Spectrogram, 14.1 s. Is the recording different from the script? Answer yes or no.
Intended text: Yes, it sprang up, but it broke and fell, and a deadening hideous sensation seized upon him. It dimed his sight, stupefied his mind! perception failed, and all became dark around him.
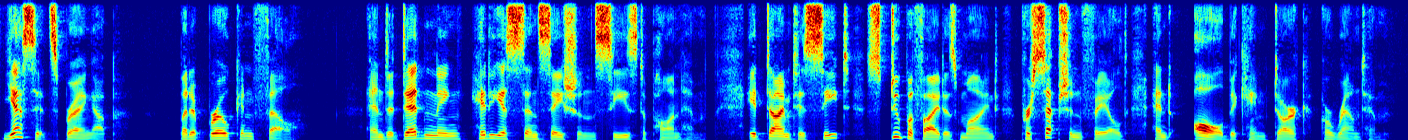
yes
